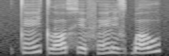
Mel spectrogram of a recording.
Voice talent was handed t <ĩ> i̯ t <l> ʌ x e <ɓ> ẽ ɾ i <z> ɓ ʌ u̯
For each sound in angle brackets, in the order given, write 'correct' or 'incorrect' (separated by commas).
incorrect, correct, incorrect, correct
